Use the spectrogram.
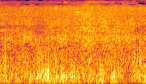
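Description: Heavy surf pounding behind a sea wall at Coffs Harbour in stormy weather, a continuous low rumbling wash of waves mixed with strong wind buffeting the microphone, no voices.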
